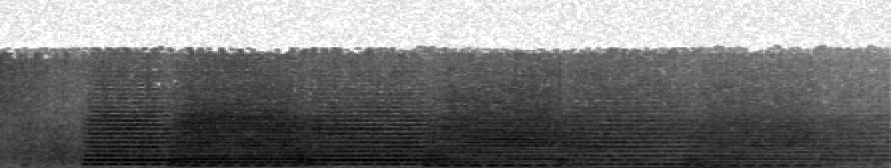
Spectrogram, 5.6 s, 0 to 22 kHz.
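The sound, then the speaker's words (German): An ambulance siren blares in a steady two-tone wail, alternating high and low pitches, starting after a brief quiet moment, with a low vehicle rumble underneath. “Dann laden wir sie in den Krankenwagen mit den 3 Kindern.”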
